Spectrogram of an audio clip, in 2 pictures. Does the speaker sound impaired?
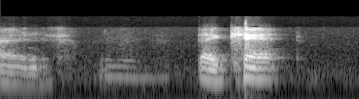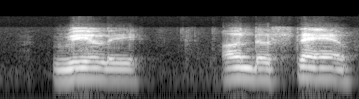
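Yes: stroke; several strokes, first stroke took some speech and leg motion, later minor stroke; some speech lost after first stroke.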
